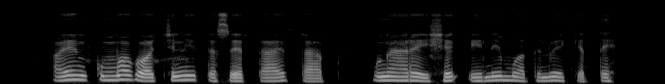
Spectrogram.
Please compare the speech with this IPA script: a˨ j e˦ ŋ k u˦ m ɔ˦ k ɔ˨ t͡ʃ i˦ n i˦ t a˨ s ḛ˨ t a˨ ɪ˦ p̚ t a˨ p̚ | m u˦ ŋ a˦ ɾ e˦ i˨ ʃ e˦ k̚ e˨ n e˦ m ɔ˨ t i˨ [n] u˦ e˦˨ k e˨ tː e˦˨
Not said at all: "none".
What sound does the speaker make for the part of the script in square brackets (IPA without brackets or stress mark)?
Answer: n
